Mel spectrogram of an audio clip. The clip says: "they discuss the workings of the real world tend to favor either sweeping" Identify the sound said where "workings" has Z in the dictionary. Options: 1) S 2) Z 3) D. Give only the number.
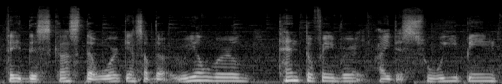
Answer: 1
